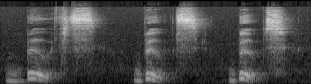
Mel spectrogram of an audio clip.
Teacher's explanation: when you put it all together, you can hardly hear the TH sound. So it's more like boots.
